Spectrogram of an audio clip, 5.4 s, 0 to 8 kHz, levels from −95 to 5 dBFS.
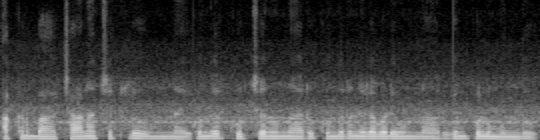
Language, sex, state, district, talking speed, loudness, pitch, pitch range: Telugu, male, Telangana, Karimnagar, 145 wpm, -19 LUFS, 115 Hz, 110-120 Hz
